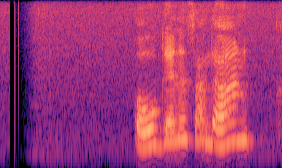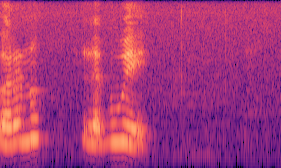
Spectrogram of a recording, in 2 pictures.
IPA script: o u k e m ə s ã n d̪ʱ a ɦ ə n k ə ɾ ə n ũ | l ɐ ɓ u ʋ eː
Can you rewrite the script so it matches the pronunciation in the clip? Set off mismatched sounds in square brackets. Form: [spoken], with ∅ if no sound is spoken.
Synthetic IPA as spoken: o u [ɡ] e [n] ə s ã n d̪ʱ a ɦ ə n k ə ɾ ə n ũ | l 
